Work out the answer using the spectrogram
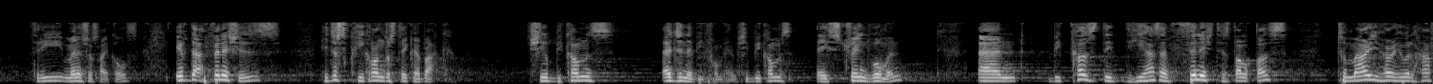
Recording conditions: large echoing room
